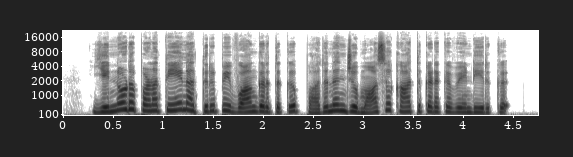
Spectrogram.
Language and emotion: Tamil, sad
